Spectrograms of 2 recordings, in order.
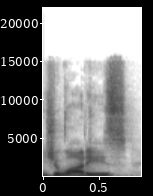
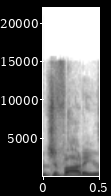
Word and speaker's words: Djawadi: have a good soundtrack, like Ramin Djawadi's, or Javadi, rather. I always mispronounce his name.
